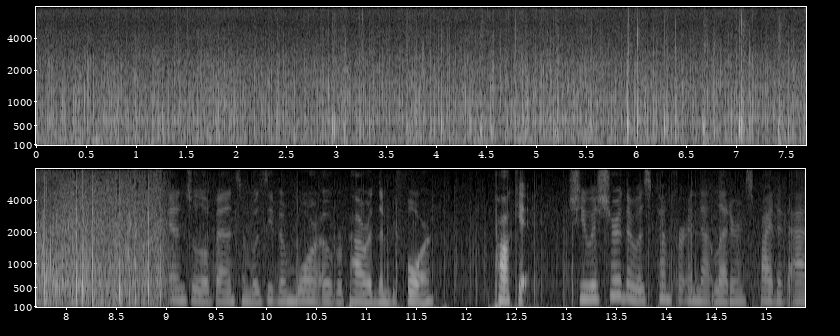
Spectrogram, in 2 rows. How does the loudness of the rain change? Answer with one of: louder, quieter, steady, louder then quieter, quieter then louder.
quieter.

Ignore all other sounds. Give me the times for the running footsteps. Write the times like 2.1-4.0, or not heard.
3.0-8.9.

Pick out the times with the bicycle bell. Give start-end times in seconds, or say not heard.
not heard.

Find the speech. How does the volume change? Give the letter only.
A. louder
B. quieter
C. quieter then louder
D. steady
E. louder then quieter
E.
